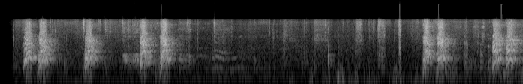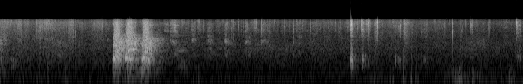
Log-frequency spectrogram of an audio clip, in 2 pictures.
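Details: Siberian Husky puppies giving repeated short, sharp barks and yelps in bursts, with quieter gaps between the bursts and some background voices.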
